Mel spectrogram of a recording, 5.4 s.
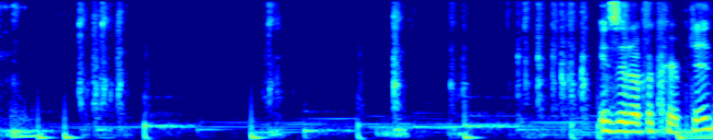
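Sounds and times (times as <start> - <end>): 
faint computer keyboard typing a search into Google: 0.5 - 1.1, 1.9 - 2.2, 2.9 - 5.2
speech: 4.5 - 5.3.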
